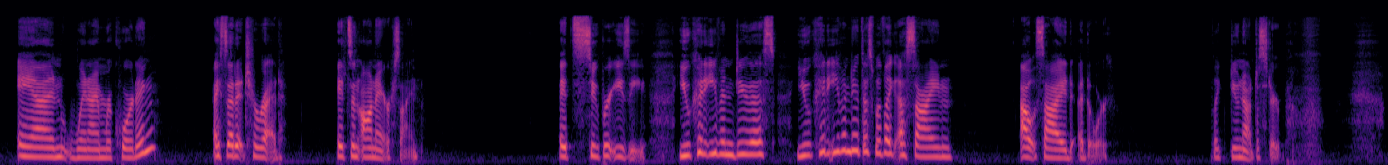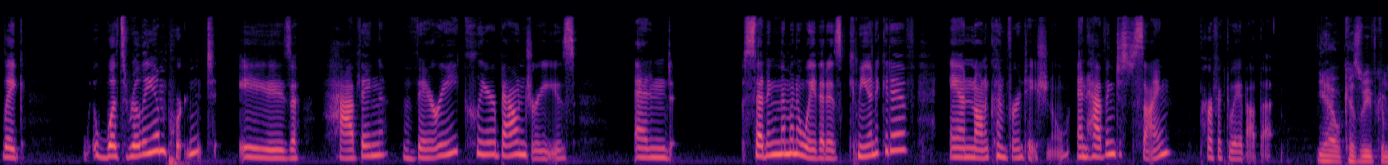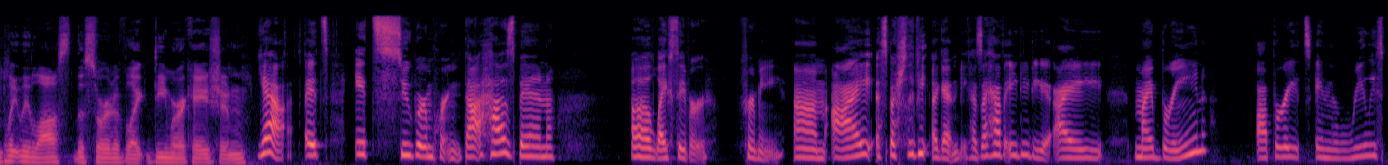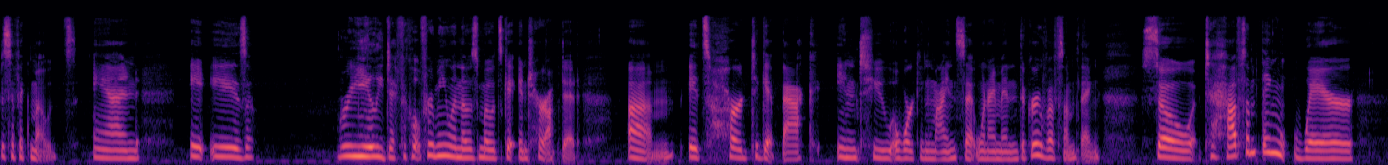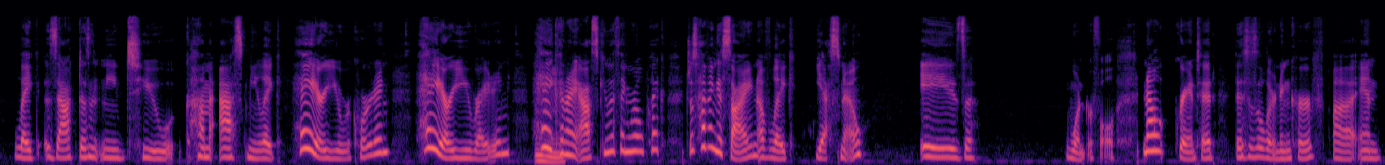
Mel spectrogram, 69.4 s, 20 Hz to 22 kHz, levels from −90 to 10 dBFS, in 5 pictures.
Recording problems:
none

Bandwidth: 14.5 kHz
